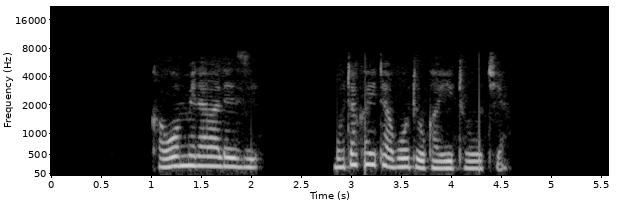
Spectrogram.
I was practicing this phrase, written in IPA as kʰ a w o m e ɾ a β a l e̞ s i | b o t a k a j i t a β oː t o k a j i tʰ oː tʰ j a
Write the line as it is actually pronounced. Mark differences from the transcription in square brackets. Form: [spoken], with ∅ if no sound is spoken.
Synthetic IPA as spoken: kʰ a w o m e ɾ a β a l e̞ [z] i | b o t a k a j i t a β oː t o k a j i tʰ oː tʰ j a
